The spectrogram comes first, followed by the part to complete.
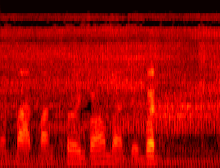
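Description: A man talking over the steady drone of a small engine running without change, from a motorized backpack sprayer misting the rice crop.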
